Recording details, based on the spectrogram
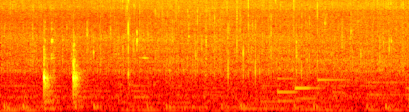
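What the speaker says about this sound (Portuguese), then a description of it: "Estou refogando numa frigideira grande, larga" Broccoli, fresh peas and whole garlic cloves sautéing in a large, wide frying pan, a soft, steady sizzle with a couple of sharp clanks early on, close and fairly quiet.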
